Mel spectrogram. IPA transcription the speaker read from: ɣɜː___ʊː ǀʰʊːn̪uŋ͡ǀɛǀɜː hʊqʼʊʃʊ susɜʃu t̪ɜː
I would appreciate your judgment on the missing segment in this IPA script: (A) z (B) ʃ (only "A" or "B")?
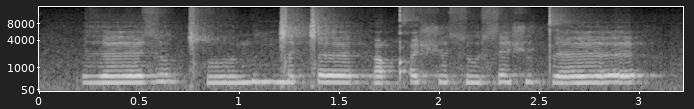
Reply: A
